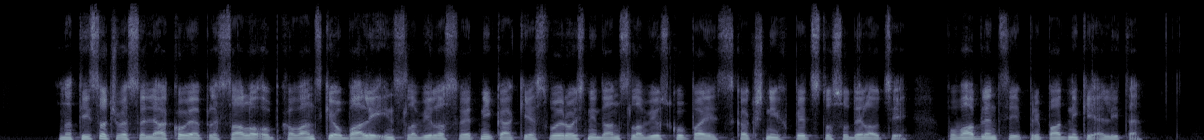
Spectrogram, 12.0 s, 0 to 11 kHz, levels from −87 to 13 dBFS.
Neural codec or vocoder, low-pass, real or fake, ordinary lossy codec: none; 9.9 kHz; real; Opus, 24 kbps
